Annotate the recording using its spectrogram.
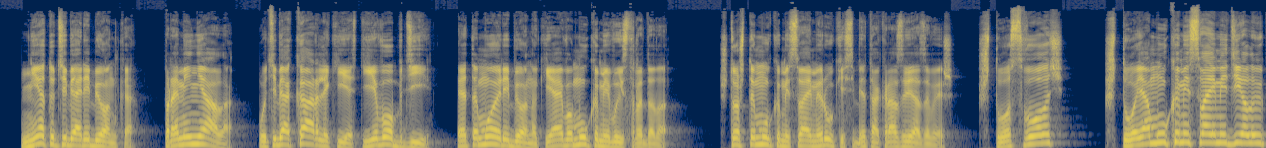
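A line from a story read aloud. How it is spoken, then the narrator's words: Old woman shouting. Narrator (Russian): крикнула бабушка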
